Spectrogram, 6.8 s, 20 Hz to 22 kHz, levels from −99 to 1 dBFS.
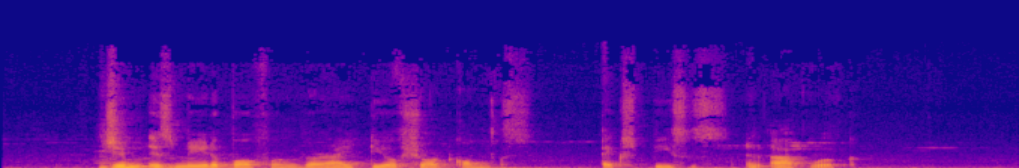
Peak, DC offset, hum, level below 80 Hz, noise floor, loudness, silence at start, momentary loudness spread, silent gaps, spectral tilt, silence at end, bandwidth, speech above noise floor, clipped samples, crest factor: -8 dBFS; under 0.1%; none; -48 dBFS; -57 dBFS; -27 LUFS; 0.65 s; 16 LU; none; -7 dB/octave; 0.7 s; 15.5 kHz; 30 dB; under 0.1%; 20 dB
